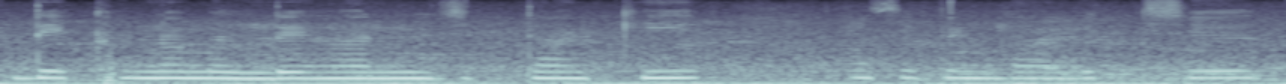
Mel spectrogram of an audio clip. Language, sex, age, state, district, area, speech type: Punjabi, female, 18-30, Punjab, Gurdaspur, urban, spontaneous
